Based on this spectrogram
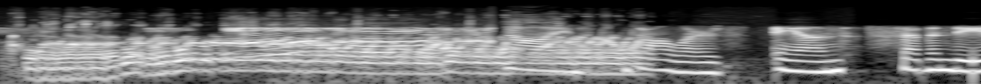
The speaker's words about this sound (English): Gargle that piss.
